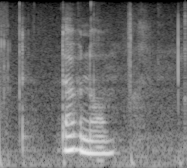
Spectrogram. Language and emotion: Russian, sad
